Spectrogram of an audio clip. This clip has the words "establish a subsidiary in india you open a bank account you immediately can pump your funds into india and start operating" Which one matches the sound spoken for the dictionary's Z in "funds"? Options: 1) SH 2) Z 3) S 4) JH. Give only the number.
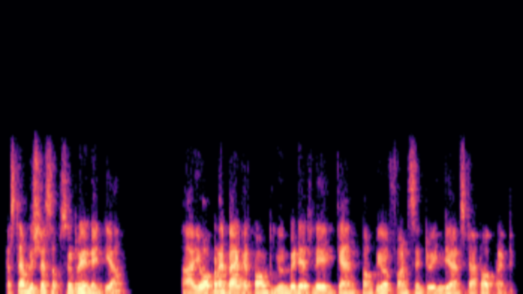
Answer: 3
